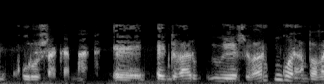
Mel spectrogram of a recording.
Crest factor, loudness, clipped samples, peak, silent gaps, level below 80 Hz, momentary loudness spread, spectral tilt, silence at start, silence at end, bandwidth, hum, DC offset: 18 dB; -21 LUFS; under 0.1%; -2 dBFS; none; -54 dBFS; 3 LU; -1.5 dB/octave; 0 s; 0 s; 7 kHz; none; under 0.1%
